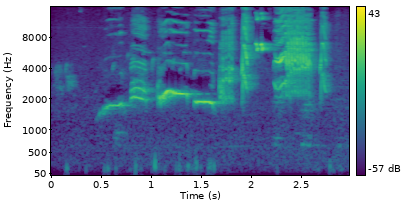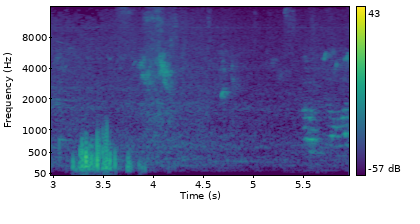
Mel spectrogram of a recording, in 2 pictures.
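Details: Common blackbird calling with a short warbled phrase of rising whistles that breaks into a loud, high, scratchy twitter, then a brief low rustling noise and near silence.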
